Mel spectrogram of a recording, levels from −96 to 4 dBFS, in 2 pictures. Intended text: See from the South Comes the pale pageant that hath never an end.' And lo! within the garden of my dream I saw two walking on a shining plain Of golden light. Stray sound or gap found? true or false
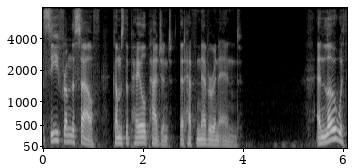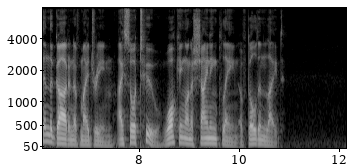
false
